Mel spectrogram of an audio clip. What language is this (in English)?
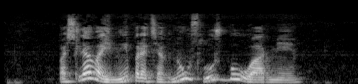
Belarusian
